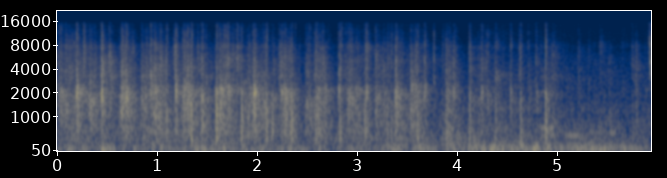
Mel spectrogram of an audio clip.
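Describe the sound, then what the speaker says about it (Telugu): Hands clap throughout a church Father's Day celebration, a dense, steady patter of audience applause with a few sharper claps standing out, fading slightly toward the end. "అమ్మ చప్పట్లు కొట్టండి"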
